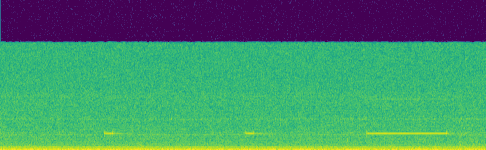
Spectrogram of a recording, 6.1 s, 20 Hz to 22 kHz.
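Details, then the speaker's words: Daikin RA split-system indoor unit in fault-code retrieval mode (cancel button held 5 s, then pressed repeatedly): two short high beeps, then a long one-second beep that marks the active fault code. "now that we have our long beat we have identified the active code"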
